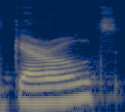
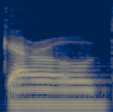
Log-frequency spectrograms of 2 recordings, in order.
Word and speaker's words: Geralt: I think I read a meme somewhere like there was Geralt, and he said, like, the meme said, "Oh, shit! Now, all the kids, boomer kids, will be named Yennefer and Geralt and whatnot."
